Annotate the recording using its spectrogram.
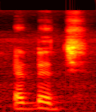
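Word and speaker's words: adage: Next, बहुत अच्छा word है 23, एडेज नाउन है, कहावत या लोकोक्ति, बोला करो एडेज, ADAG, स्पेलिंग याद करना।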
